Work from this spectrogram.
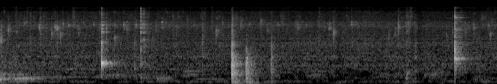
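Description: Cumin seeds dropped into hot oil for masala dosa, giving a soft sizzle with a few sharp pops and crackles over a quiet background.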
